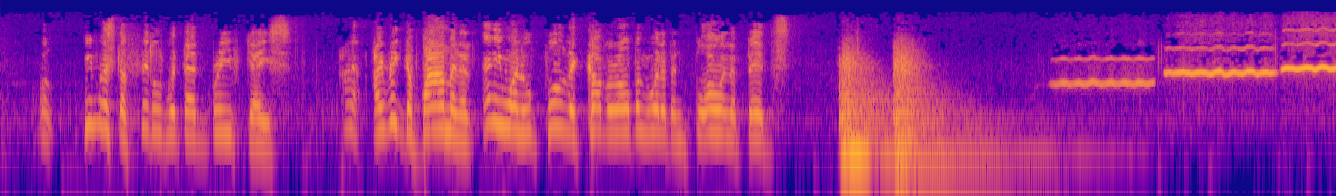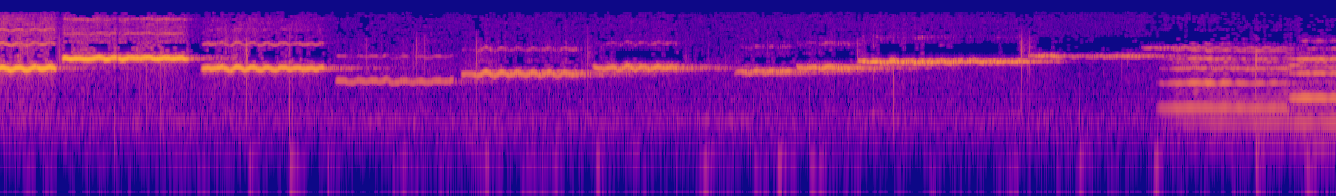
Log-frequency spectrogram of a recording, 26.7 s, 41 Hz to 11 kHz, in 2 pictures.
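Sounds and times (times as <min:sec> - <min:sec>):
speech: 0:00.4 - 0:08.5
low thud: 0:08.4 - 0:10.8
person whistling a radio program theme melody: 0:10.4 - 0:25.1.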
